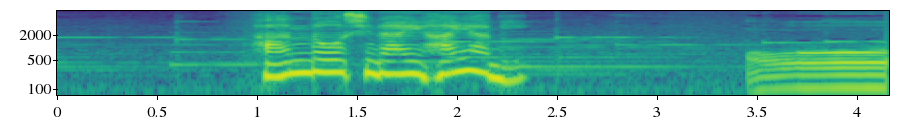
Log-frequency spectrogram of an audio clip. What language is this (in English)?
Japanese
